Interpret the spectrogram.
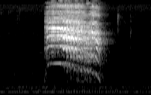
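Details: Hand-fed baby Alexandrine parakeet gives a single loud, grating squawk of about half a second, bright and noisy, against a faint constant hum.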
